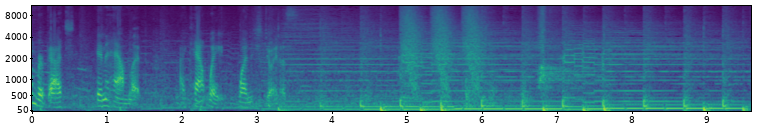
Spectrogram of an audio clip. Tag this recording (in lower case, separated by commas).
speech, vehicle, music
